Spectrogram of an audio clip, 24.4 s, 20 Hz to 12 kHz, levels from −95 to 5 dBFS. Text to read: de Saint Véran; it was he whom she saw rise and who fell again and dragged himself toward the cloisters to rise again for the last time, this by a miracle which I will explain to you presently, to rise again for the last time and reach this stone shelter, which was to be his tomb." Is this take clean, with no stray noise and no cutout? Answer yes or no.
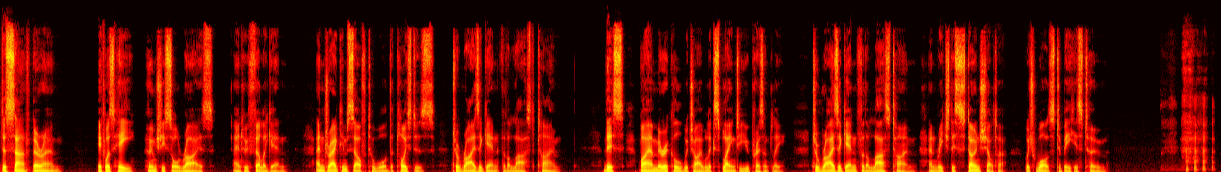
no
